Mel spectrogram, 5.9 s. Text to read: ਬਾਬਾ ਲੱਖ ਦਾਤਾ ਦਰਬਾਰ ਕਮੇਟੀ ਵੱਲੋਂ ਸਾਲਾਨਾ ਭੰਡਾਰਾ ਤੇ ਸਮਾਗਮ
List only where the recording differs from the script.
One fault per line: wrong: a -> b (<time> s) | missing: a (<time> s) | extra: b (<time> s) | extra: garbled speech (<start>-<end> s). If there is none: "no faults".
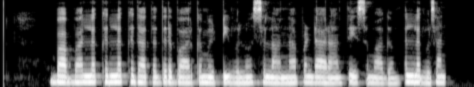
extra: ਲੱਖ (1.4 s)
extra: garbled speech (5.1-5.6 s)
